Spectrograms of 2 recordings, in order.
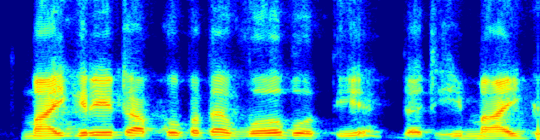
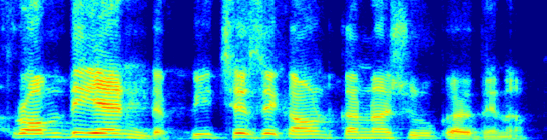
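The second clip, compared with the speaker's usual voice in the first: usual speaking voice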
